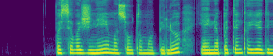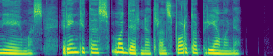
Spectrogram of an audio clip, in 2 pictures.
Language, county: Lithuanian, Šiauliai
